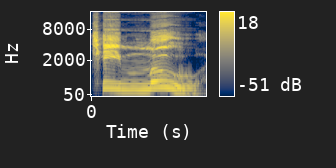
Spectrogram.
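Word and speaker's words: Temu: want to give you my two cents it's pronounced teu teu teu according to their website teu I've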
